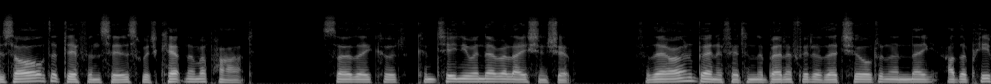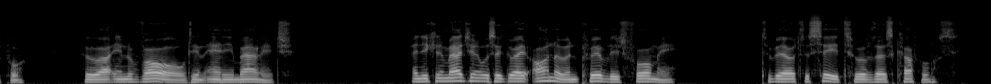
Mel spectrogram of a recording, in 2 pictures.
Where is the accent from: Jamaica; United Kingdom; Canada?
United Kingdom; England; also born or lived in Thailand; He was a monk from the United States. I was from England.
